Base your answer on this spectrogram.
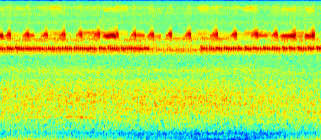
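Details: Crickets at night beside a campfire; a steady high trill with regular pulsed chirps repeating about three times per second, over a dense hiss and low rumble.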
